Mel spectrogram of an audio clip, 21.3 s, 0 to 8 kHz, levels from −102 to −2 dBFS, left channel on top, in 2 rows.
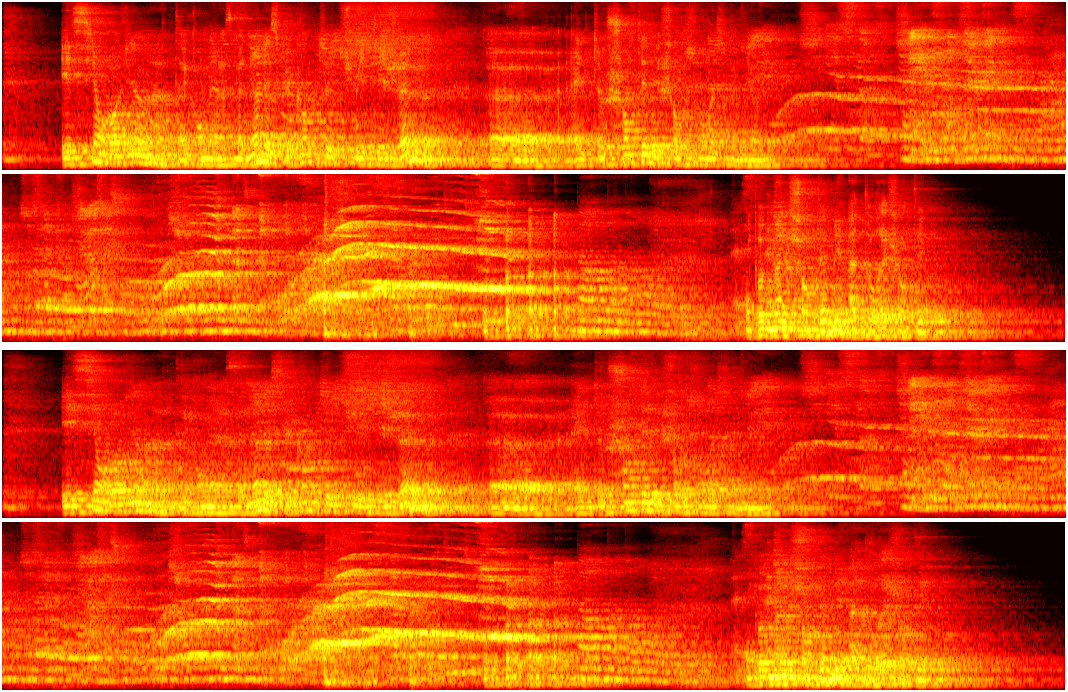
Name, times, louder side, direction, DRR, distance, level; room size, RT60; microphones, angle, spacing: voice 1, 0.6-7.7 13.8-14.2 15.4-16.2 18.1-19.9, equal, 55° left, -1 dB, 0.9 m, -25 dB
sound 1, 2.1-4.5 4.9-5.0 6.1-15.8, left 1 dB, 20° left, 0.9 m, -27 dB
voice 2, 9.0-15.6 16.3-18.9, equal, ahead, -7 dB, 2.6 m, -35 dB
18.0 x 8.5 x 2.2 m, 2.4 s
head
